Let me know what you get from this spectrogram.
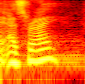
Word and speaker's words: Asrai: My favourite of the English freshwater cryptids has to be the Asrae. I think this is how you spell it. A-S-R-A-I, Asrae? – Yeah, that's how I'd say it, yeah.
